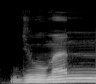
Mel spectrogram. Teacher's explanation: Nun bertasydid dibaca dengan khunnah yang panjang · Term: gunnah yang panjang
